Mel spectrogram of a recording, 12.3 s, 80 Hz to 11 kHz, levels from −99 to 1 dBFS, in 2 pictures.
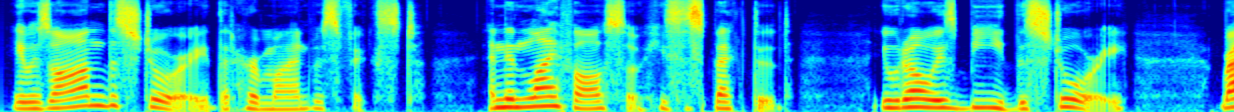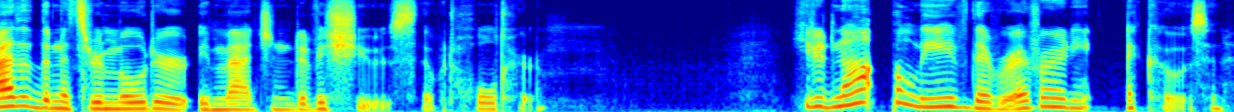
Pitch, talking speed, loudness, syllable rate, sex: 210 Hz, 215 wpm, -21 LUFS, 7.0 syllables/s, female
